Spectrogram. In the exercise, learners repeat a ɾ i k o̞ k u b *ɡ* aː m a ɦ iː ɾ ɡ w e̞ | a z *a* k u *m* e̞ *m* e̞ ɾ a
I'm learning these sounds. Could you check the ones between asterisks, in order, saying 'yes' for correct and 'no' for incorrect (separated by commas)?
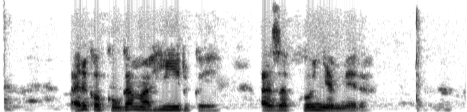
yes, yes, no, yes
